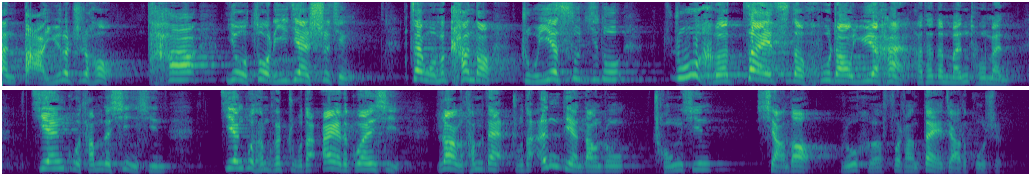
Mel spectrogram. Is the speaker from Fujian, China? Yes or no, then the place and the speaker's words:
no; Beijing, China; now in United States; 我是北方人，我是北京人，所以我爱吃面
